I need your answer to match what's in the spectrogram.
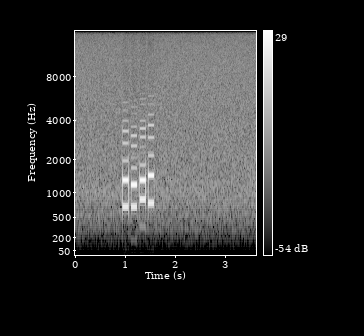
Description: DTMF, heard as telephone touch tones, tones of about 120 ms. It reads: 2186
